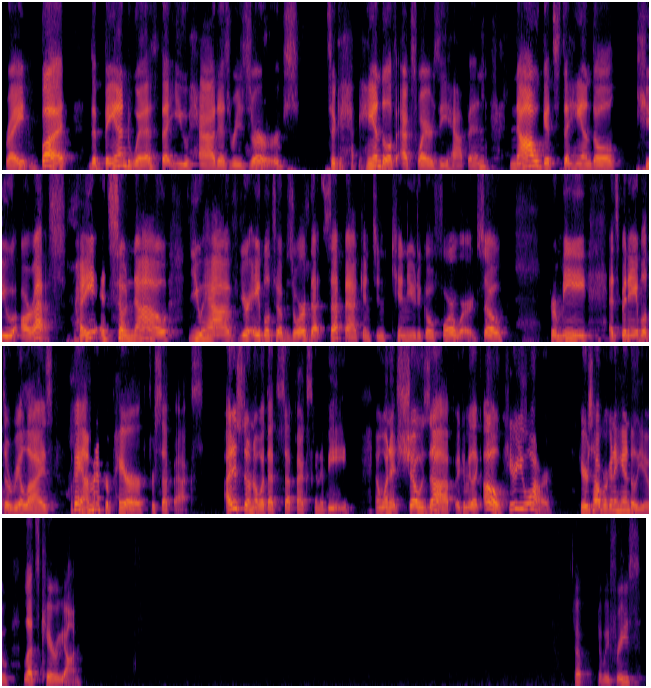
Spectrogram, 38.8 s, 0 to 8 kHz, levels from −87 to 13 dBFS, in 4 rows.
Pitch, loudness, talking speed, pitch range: 175 Hz, -25 LUFS, 145 wpm, 155-200 Hz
